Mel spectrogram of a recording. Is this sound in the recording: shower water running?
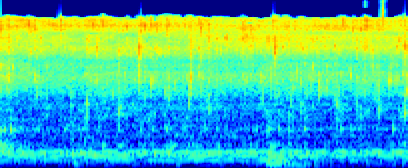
yes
